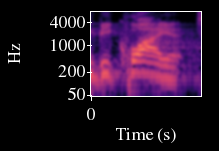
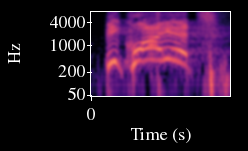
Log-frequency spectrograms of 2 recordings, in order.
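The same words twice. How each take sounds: First: Said in the usual way. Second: High, sharp order to hush; commanding. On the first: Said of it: "they commanded him". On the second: Acted. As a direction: command him to be silent, pitch up. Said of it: "the verbiage is they commanded him".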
